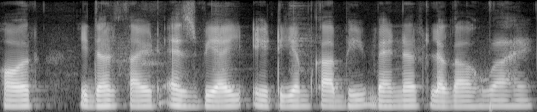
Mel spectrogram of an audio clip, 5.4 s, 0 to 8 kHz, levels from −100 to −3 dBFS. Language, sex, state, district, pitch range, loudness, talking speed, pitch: Hindi, male, Uttar Pradesh, Lucknow, 105-110 Hz, -19 LUFS, 125 wpm, 110 Hz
